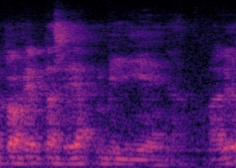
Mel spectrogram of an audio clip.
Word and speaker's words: Bilyäna: Esa A larga en contextos internos de vocal larga, de alargamiento, tiende a hacerse E, ¿vale? Por lo tanto, la pronunciación correcta sería Viliena, ¿vale?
